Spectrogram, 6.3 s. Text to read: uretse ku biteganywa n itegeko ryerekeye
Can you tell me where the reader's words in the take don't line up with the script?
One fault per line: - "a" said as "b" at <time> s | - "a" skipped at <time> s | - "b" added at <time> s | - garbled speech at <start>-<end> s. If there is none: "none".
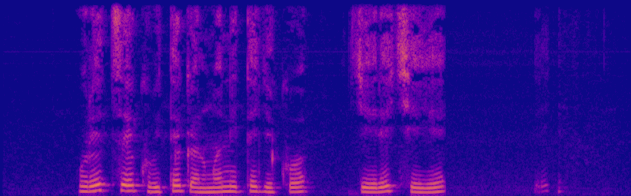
none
